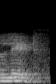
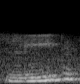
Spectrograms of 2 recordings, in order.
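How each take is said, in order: First: लेड said "led" with a short e; लेड with a short clipped e. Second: लीड said "leed" with a long ee; लीड with a long ee vowel. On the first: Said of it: "इसे लेड पढ़ रहा है". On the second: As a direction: say लीड as "leed", like the verb to lead. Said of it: "इसे लीड पढ़ रहा है". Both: Shown as a demonstration.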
